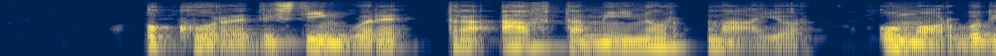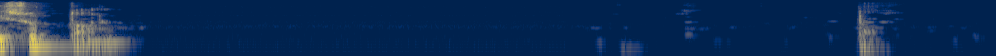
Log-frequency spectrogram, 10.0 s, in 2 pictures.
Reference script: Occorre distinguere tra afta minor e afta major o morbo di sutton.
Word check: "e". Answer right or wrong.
wrong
